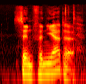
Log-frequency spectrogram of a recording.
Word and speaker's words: Sinfonietta: Sinfonietta.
